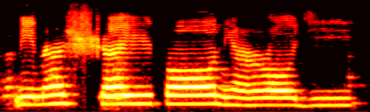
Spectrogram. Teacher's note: Di minasyaito jangan terputus, minas seperti terputus, seperti sakta.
